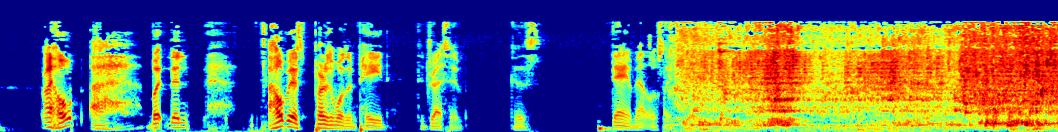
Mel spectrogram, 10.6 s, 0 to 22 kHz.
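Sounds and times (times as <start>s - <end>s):
speech: 0.4s - 8.1s, 9.5s - 10.5s
loud toilet flushing: 6.7s - 10.5s.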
